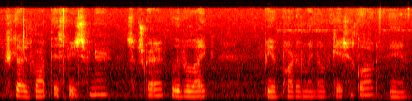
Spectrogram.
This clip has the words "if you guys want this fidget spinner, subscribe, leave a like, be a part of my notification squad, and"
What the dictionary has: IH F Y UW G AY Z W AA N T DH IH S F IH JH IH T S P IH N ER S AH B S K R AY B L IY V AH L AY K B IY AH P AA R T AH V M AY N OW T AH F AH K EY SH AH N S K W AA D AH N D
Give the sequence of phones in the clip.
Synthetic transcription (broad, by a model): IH F Y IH G AY Z W AA N DH IH S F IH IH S F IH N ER S AH B S K R AY B L IY V AH L AY K B IY AH P AA R T AH V M AY N OW T AH F AH K EY SH AH N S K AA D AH N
